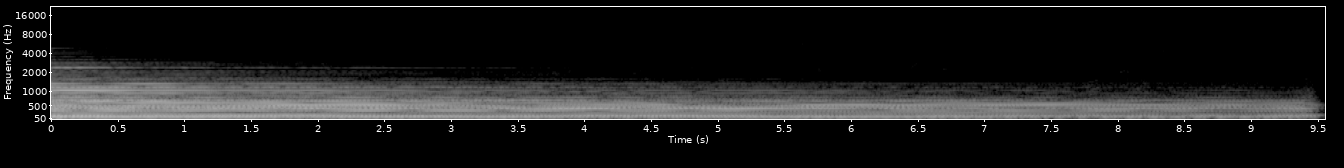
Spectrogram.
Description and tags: Fading piano chord without initial attack, bell like sound
bell, chord, drone, fading, piano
